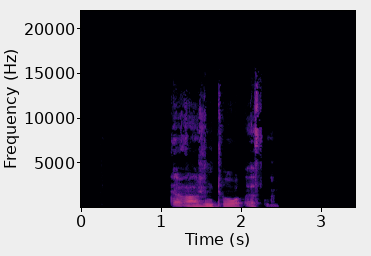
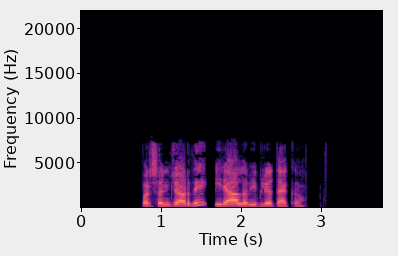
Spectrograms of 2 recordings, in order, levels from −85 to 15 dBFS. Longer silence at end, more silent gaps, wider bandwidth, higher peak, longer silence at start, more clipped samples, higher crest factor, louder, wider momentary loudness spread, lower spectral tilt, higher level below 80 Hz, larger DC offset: about the same, 0.95 s vs 1 s; second, none vs 1.60-1.67 s; first, 15.5 kHz vs 7.8 kHz; second, -22 dBFS vs -2 dBFS; first, 1.15 s vs 0.8 s; neither; about the same, 20 dB vs 18 dB; second, -38 LUFS vs -16 LUFS; second, 8 LU vs 16 LU; about the same, -4.5 dB/octave vs -4.5 dB/octave; second, -76 dBFS vs -66 dBFS; neither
